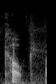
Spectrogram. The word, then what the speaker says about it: Koch: K-O-C-H. It's pronounced Coke. Like Coke.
